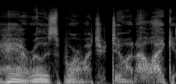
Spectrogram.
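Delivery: very quiet, secretive whisper. Retelling how conservatives approach him in the gym, imitating a whisper. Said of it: "the conservatives come up to me in the gym and whisper like".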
